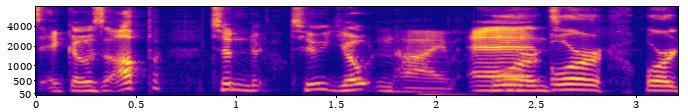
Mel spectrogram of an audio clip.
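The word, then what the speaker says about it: Jotunheim: jordan heim yes it goes up to to yotenheim and or or jottenheim jottenheim yeah okay j-o-t-u-n-h-e-i-m jottenheim jo unheim a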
